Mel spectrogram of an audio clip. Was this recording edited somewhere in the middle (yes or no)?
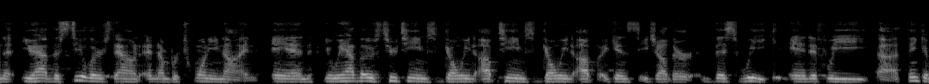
yes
